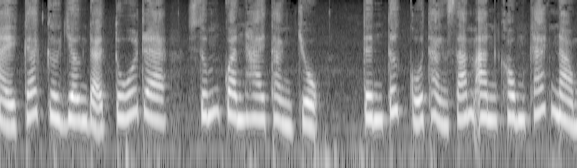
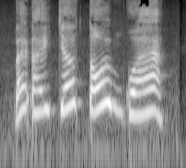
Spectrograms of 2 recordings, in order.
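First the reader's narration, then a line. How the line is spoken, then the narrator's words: Trembling, forced calm. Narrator (Vietnamese): Xám anh cố giữ bình tĩnh nhưng giọng vẫn run run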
